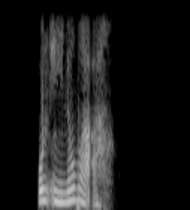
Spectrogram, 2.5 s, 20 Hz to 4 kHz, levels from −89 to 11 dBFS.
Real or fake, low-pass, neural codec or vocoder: real; 3.6 kHz; none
